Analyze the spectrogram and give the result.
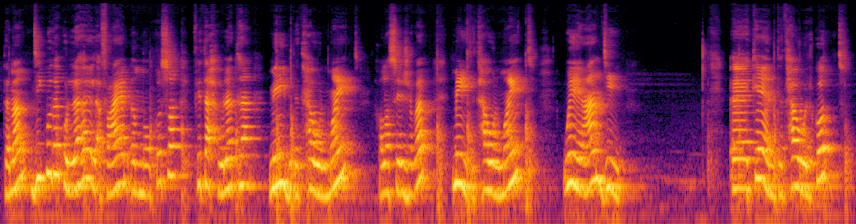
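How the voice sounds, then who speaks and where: A high-pitched woman with an Egyptian accent teaches a grammar lesson. She dictates word by word and keeps checking whether her students are following. Her voice rings around an echoey room. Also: unhurried. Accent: Egyptian Arabic. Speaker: English teacher.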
